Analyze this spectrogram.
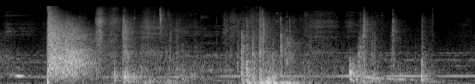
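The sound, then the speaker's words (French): A chair and bodies crash onto the floor as someone dives to knock a woman and her chair down with them: a loud, heavy thud followed by several more knocks and clattering bumps over a few seconds, with a faint steady hum underneath. “J'ai plongé pour faire tomber Ava et sa chaise sur le sol avec moi.”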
